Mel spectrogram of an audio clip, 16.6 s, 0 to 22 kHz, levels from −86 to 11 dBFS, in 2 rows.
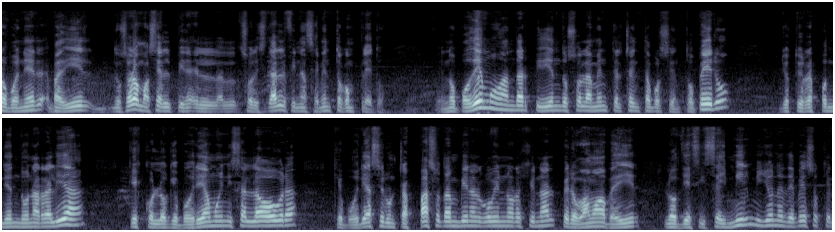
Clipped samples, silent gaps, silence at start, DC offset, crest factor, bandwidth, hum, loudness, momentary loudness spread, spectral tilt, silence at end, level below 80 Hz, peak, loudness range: under 0.1%; none; 0 s; under 0.1%; 18 dB; 16 kHz; none; -20 LUFS; 14 LU; -6.5 dB/octave; 0 s; -56 dBFS; -2 dBFS; 3 LU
